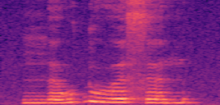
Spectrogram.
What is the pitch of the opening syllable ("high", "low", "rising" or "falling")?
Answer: rising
